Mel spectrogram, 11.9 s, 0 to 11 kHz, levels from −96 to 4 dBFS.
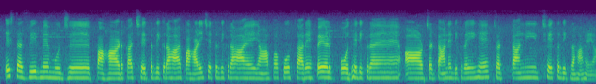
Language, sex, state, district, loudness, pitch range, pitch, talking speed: Hindi, female, Bihar, Lakhisarai, -15 LUFS, 165-180 Hz, 175 Hz, 170 wpm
